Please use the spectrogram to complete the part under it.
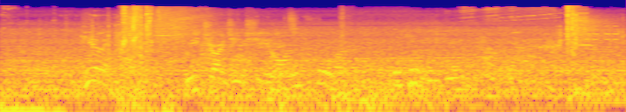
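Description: A syringe clicks and hisses as a game character heals.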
